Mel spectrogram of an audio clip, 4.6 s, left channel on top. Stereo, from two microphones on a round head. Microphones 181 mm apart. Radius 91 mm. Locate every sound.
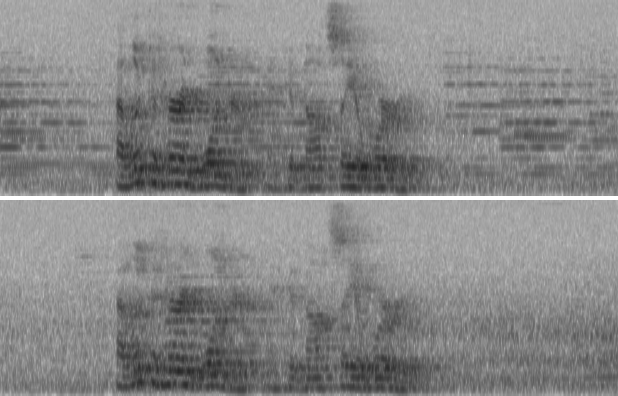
0.9 s a man speaking: 75° left (ahead or behind), 4 m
